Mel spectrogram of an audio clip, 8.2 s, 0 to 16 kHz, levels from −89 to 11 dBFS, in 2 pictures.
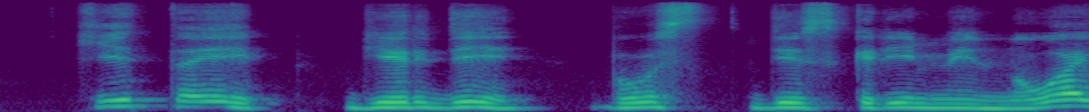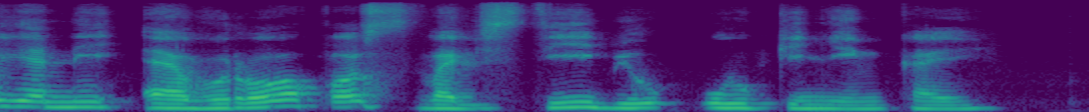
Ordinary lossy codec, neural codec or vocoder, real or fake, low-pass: AAC, 64 kbps; autoencoder, 48 kHz, 32 numbers a frame, DAC-VAE, trained on Japanese speech; fake; 14.4 kHz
